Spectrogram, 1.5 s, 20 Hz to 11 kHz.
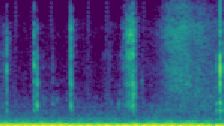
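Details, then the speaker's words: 2014 Ford Mustang GT just fitted with a Boss 302 intake manifold, tuned with an SCT X4 on 91 octane: lumpy, uneven idle with irregular thumps; very rough running, cause not yet found. "i hope to be able to figure it out right now so let's see that was very very rough"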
